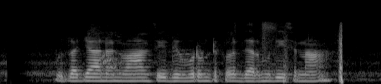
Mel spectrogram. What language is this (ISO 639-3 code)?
sin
